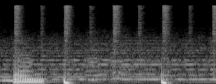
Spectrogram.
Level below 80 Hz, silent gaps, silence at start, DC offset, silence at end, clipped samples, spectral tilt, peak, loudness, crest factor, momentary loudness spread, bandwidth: -30 dBFS; none; 0 s; under 0.1%; 0 s; under 0.1%; -6 dB/octave; -4 dBFS; -23 LUFS; 18 dB; 11 LU; 17 kHz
